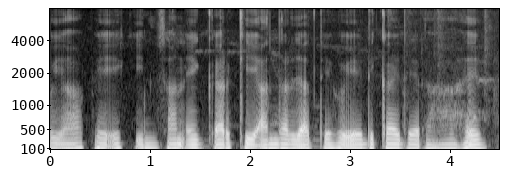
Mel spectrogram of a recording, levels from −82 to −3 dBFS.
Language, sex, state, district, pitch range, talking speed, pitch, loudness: Hindi, male, Arunachal Pradesh, Lower Dibang Valley, 95-105 Hz, 185 wpm, 100 Hz, -15 LUFS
